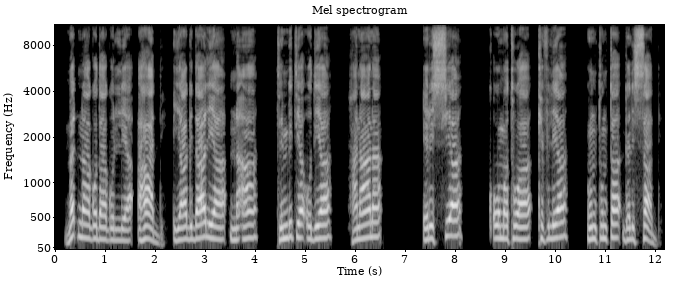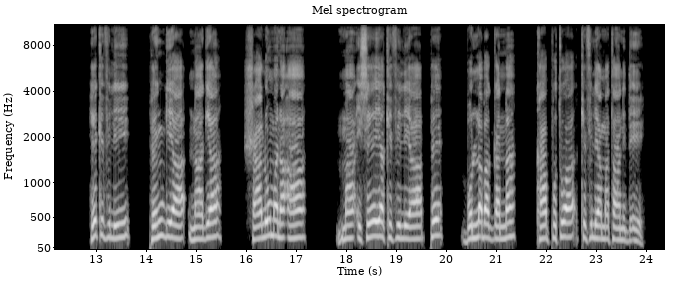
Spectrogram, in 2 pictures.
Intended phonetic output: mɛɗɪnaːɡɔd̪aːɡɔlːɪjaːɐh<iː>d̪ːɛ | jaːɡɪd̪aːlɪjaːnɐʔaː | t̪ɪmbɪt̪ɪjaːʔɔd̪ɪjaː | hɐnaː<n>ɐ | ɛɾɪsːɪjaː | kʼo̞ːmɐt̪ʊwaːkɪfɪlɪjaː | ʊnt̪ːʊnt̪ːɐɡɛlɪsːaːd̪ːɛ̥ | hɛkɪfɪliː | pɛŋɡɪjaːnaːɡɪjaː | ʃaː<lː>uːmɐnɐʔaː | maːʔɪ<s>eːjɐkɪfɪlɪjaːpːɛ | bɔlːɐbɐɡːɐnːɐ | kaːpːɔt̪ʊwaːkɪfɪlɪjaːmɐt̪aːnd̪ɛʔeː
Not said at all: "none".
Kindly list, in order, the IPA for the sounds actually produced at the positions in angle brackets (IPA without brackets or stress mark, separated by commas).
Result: aː, n, l, s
